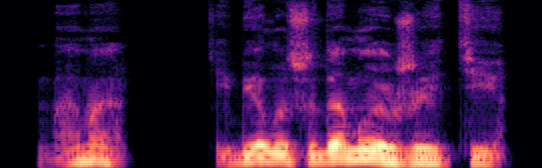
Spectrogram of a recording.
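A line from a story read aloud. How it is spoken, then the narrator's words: Gloomy statement. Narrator (Russian): мрачно сообщил матери Руслан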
